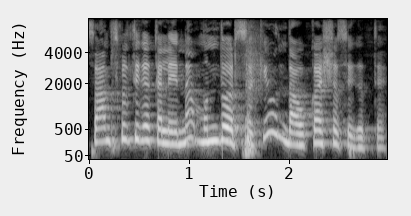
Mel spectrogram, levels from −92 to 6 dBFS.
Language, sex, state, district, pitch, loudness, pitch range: Kannada, female, Karnataka, Shimoga, 250 Hz, -14 LUFS, 225-280 Hz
